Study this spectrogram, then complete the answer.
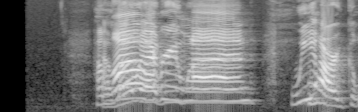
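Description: Two middle-aged women cheerfully call out a greeting together, close to a microphone.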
